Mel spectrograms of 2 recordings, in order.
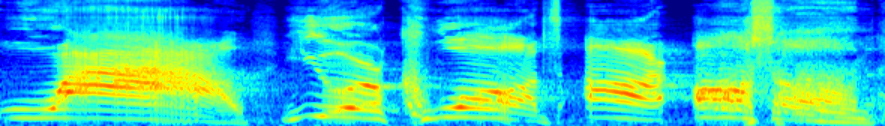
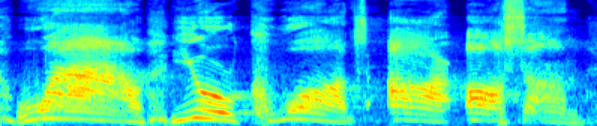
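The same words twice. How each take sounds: First: Drawn-out, loud, higher-pitched American gush; American's gushing amazement. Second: Slowly replayed compliment; retold gush, toned down. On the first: Retold or imitated. American guy admiring comedian's legs in shorts, gushing loudly. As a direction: stretch every word in over-the-top admiration. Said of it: "he just went". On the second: Scot replaying the compliment in his head, slow toned-down echo. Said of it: "what do I say back to that".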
